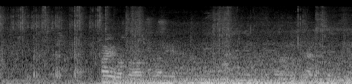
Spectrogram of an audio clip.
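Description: A crowd of people walks and chatters on a busy street.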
